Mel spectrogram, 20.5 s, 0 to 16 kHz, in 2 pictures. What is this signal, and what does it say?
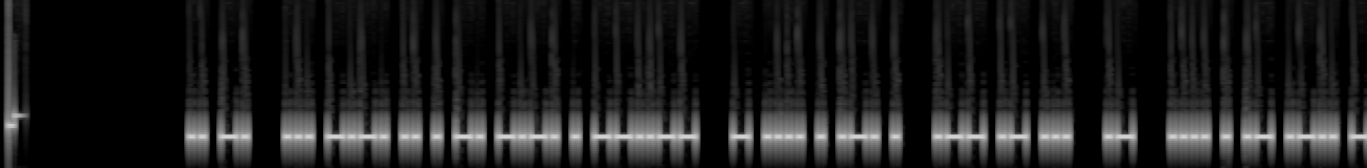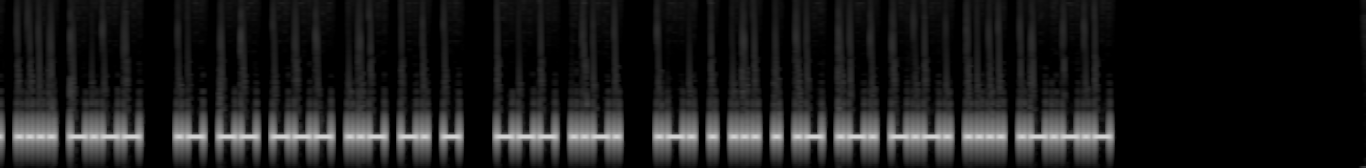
Morse code, heard as a keyed tone, about 32 wpm, 700 Hz. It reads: IN SCIENCE, THERE WAS A HEALTHY AMOUNT OF RESEARCH.
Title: Sentences from Top 1000 Words - Review Part 5 - 30wpm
